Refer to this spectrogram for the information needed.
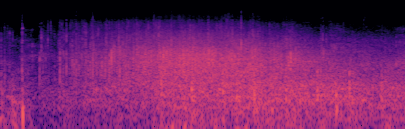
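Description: An audience at a xiangsheng (crosstalk comedy) show applauds steadily as the piece "Xue Tiaowu" by Kong Yunlong and Feng Kuoyang begins, a dense wash of many hands clapping that swells louder in the middle and then holds at a slightly lower level. No one speaks over it.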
